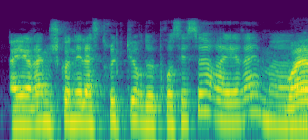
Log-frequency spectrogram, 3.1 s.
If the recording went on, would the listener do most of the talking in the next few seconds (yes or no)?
yes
